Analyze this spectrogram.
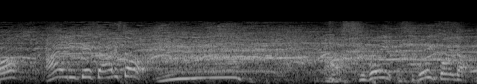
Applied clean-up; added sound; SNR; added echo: none; none; none; none.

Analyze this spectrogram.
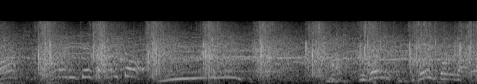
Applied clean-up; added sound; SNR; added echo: none; Applause; -3 dB; none.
